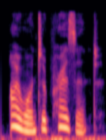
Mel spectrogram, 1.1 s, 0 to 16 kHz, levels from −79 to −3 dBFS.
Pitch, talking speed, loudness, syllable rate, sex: 205 Hz, 225 wpm, -17 LUFS, 5.8 syllables/s, female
